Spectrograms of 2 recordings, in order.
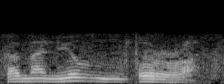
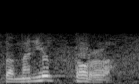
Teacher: فكأنهم أدغموا الضاد بالطاء، بينما الضاد حرف رخو والطاء حرف استعلاء، فأدغموا الضاد الرخوة بالطاء · Shown in: second take · هذا خطأ فاحش.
